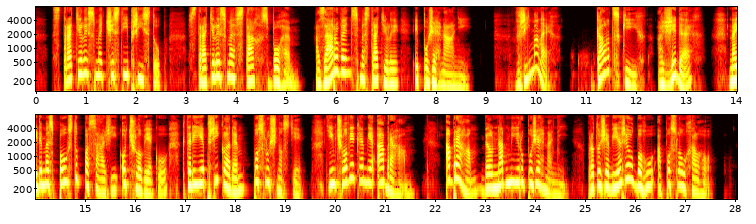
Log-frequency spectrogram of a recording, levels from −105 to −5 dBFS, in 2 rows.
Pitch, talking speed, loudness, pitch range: 210 Hz, 90 wpm, -19 LUFS, 170-260 Hz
